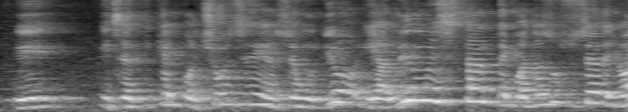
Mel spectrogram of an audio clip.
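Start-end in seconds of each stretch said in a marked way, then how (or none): none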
